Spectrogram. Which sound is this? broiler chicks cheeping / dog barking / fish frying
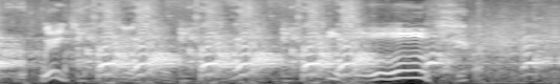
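dog barking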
